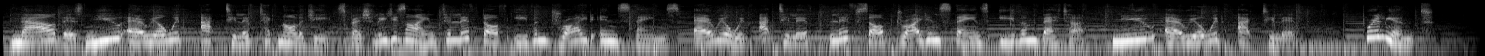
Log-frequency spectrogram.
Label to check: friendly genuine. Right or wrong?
Right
